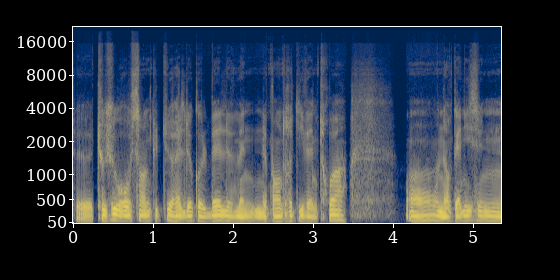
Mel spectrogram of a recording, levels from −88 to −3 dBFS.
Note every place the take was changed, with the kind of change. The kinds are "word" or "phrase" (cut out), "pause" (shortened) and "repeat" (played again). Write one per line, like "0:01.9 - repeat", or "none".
none

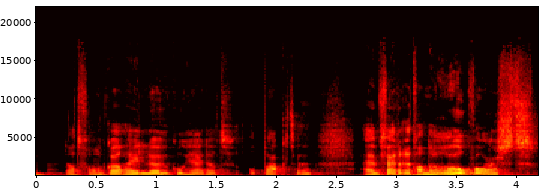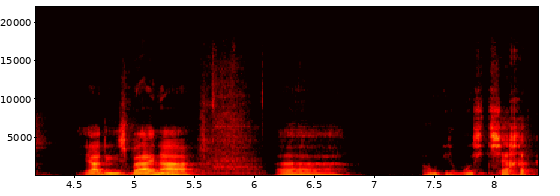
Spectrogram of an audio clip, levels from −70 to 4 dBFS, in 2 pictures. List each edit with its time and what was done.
0:03.1 - word
0:06.1 - pause

